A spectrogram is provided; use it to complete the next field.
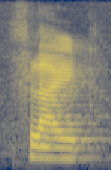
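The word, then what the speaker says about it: flight: एक और वर्ड है फ्लाइट फ्लाइट का मतलब है विमान यात्रा फ्लैट में देखिए जी और एच दोनों साइलेंट है यानी जी और ए दोनों साथ मिलकर कोई आवाज नहीं बना रहे हैं एक और एग्जांपल देखते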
